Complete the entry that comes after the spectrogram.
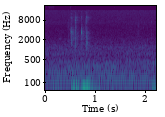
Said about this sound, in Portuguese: Só vou pegar um versículo aqui. É que o meu, meu teclado tá ruimzinho de digitar, mas pode.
